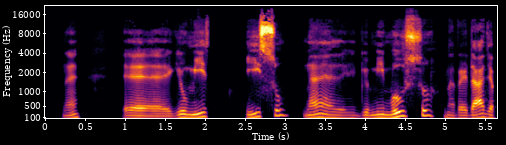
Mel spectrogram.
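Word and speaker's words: Guillaume: um autor francês, né, eh, Guilmi Isso, né, Guilmio, na verdade, a pronúncia.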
